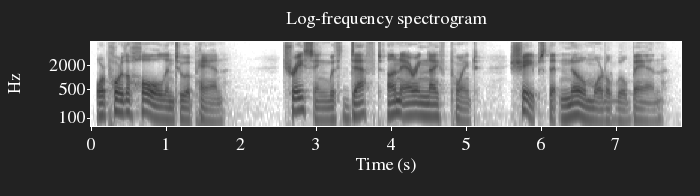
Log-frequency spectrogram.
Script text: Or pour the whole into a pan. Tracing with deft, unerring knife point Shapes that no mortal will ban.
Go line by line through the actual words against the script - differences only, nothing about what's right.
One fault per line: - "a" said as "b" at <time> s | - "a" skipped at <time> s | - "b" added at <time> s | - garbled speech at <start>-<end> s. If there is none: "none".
none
